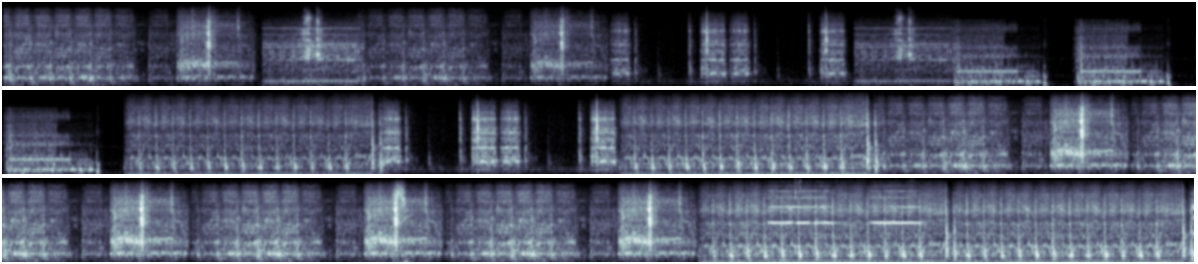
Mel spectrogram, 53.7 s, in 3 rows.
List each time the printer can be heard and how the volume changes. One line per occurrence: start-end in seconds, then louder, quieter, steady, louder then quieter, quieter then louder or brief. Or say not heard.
0.0-53.6 louder.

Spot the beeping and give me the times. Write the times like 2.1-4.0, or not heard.
47.3-49.6.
